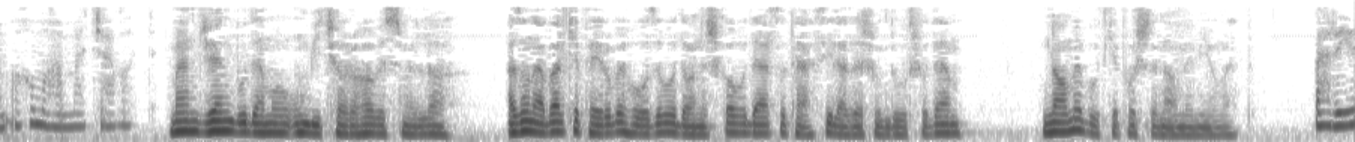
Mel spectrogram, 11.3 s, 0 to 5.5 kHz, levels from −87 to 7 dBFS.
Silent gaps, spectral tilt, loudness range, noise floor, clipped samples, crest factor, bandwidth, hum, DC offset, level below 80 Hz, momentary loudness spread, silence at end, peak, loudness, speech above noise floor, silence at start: none; -11 dB/octave; 5 LU; -64 dBFS; under 0.1%; 16 dB; 5 kHz; none; under 0.1%; -56 dBFS; 14 LU; 0 s; -14 dBFS; -30 LUFS; 35 dB; 0 s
